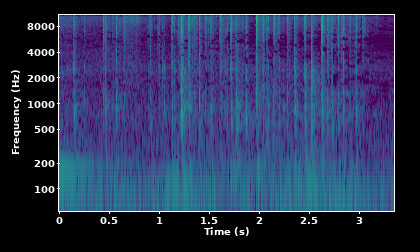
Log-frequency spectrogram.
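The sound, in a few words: typing a command on a computer keyboard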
